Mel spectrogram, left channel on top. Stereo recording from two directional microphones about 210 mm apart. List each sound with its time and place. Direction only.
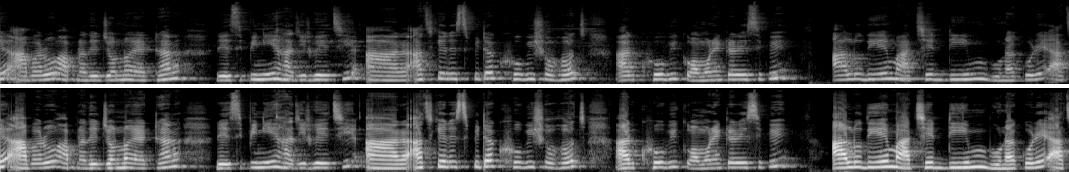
0.0 s speech: 45° right (ahead or behind)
